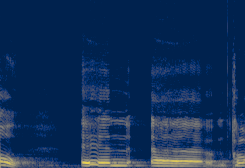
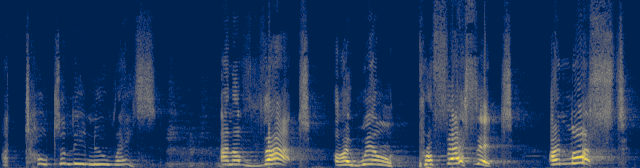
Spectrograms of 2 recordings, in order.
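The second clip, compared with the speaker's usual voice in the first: high-pitched, building to loud insistence; vehement; 5 semitones higher, 6 dB louder than usual. Real, not acted. Preacher vowing to profess the new race, vehement. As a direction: build to an emphatic, forceful finish. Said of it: "That was vehement".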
